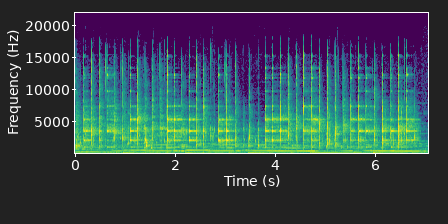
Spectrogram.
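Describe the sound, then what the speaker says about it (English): A large egg beaten in a bowl for sealing Filipino lumpia spring roll wrappers gives quick, steady clinks of a utensil against the bowl, close and crisp, over continuous background music. "Beat 1 large egg for sealing wrappers."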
